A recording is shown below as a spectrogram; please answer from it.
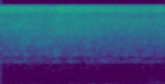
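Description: Sweet potatoes with caramelized onions fry in a pan, giving a steady, close, dense sizzle that continues without a break and without any talk.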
